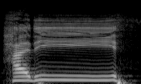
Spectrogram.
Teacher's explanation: لو لاحظت حديث المد الطبيعي تحول لمد عارض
